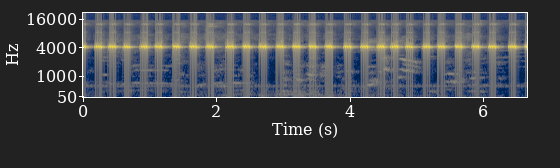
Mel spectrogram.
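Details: Unbroken cricket chirping said to chase off rats: sharp, high pulses at about four per second, with soft murmuring voices and low rumbles in the background and a constant faint hum.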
